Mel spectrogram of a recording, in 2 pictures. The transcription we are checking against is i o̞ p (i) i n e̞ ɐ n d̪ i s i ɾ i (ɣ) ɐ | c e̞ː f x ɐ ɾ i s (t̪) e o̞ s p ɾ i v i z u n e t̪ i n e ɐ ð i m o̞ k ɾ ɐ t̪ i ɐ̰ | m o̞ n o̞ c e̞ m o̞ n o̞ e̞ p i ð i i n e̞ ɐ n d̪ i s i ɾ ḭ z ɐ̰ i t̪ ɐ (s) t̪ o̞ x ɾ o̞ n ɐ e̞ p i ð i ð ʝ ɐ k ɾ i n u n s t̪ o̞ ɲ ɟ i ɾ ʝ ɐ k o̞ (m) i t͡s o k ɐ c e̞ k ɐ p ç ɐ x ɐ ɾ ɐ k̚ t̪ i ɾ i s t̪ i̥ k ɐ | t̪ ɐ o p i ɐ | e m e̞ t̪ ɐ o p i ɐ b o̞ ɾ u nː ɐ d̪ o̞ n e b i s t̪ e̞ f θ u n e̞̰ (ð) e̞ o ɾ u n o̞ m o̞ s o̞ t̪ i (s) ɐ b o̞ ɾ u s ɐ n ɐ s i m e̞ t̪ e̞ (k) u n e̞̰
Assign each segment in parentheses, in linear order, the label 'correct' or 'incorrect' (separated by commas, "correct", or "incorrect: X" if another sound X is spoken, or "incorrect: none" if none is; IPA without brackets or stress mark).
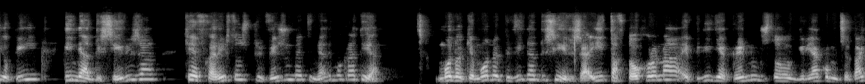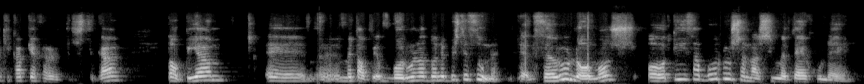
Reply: incorrect: iː, incorrect: z, correct, incorrect: f, correct, incorrect: θ, incorrect: θ, incorrect: x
